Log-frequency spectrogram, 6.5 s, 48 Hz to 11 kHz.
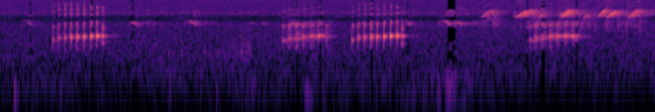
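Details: Beach frog, 11 March 2017, giving three rattling pulsed calls a couple of seconds apart, each a quick train of rapid beats, over soft background hiss and faint high chirping.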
